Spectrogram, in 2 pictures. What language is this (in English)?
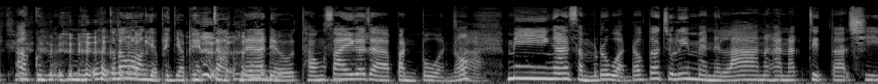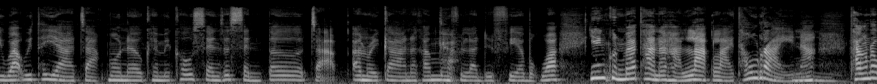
Thai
